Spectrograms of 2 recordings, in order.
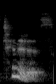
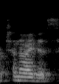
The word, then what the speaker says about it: tinnitus: Sure, and either pronunciation is correct. So I just happen to say tinnitus.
